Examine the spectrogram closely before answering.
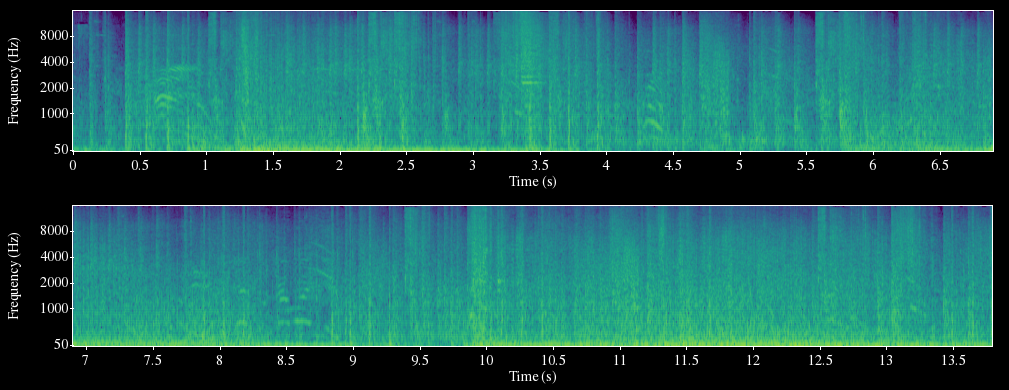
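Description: Gunfire cracks in short, sharp bursts.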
